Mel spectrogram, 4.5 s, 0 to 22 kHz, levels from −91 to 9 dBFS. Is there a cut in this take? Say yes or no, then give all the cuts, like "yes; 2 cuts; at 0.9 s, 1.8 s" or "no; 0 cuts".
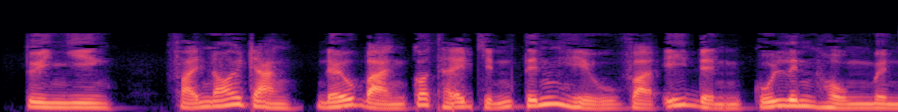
yes; 2 cuts; at 1.5 s, 2.3 s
